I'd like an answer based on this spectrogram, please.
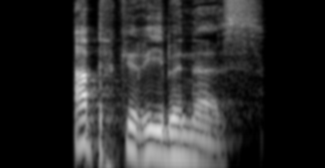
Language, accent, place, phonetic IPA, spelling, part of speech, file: German, Germany, Berlin, [ˈapɡəˌʁiːbənəs], abgeriebenes, adjective, De-abgeriebenes.ogg
- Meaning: strong/mixed nominative/accusative neuter singular of abgerieben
